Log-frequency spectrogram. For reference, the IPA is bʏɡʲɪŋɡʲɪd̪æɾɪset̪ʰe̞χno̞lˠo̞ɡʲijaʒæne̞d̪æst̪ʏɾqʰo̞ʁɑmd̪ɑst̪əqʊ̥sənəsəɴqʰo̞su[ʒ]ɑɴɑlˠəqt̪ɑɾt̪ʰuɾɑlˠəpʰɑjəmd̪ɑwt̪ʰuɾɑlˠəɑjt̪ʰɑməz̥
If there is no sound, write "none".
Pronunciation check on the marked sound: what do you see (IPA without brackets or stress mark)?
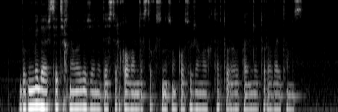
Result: ʒ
